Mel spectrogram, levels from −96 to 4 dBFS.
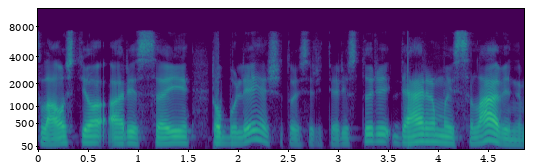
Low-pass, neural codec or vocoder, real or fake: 7.2 kHz; none; real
